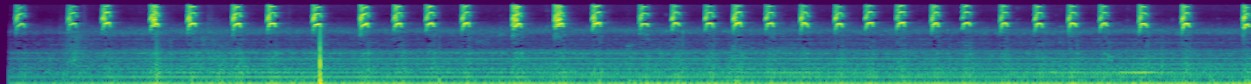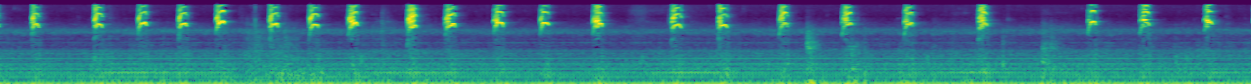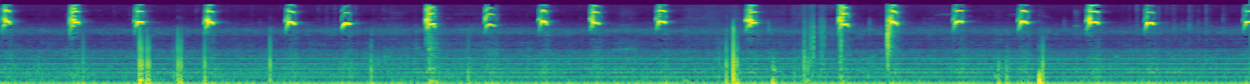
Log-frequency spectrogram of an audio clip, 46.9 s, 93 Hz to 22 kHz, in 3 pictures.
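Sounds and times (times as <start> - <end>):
degus squealing high peeps: 0.2 - 16.2, 16.8 - 23.3, 24.0 - 24.8, 25.4 - 25.6, 26.2 - 27.2, 27.8 - 28.1, 29.2 - 30.1, 30.7 - 31.5, 32.1 - 32.4, 33.0 - 33.2, 33.8 - 34.0, 34.8 - 35.8, 36.6 - 38.9, 39.5 - 39.7, 40.6 - 40.8, 41.8 - 42.6, 43.2 - 43.4, 44.8 - 45.8.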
